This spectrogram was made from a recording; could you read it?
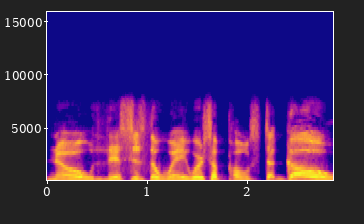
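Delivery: menacing, deliberate, slow, threatening tone, rising. Arguing in character over which way to go: threatening tone. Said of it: "as threatening a tone as I can make".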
